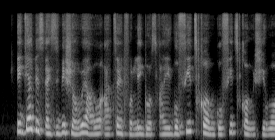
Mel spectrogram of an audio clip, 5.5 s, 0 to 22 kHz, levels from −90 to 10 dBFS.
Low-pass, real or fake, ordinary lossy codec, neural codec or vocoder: 14.4 kHz; fake; none; autoencoder, 48 kHz, 32 numbers a frame, DAC-VAE, trained on Japanese speech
